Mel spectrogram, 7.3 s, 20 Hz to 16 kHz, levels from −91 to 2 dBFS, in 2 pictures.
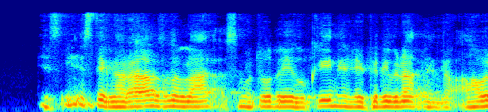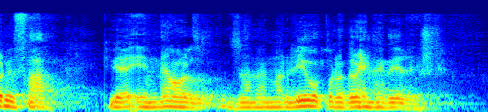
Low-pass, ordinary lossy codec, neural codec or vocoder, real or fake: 10.8 kHz; none; codec, 24 kHz, 1.5 kbps, HILCodec; fake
